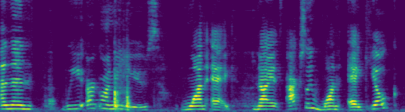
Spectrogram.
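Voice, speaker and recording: Noticeable noise sits in the background. Over it, a woman talks with a fairly high voice. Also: ordinary pitch variation, fairly slow pace. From Northern Ireland. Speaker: camp program director. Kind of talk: cooking tutorial to camera. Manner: friendly, casual.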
